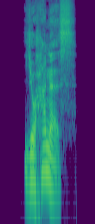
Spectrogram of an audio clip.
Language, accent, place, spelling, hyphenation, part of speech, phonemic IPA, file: German, Germany, Berlin, Johannes, Jo‧han‧nes, proper noun / noun, /joˈhanəs/, De-Johannes.ogg
- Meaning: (proper noun) John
